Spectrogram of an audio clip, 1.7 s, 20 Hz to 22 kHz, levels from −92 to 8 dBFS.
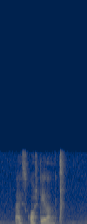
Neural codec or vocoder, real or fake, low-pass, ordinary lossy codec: none; real; 7.2 kHz; none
